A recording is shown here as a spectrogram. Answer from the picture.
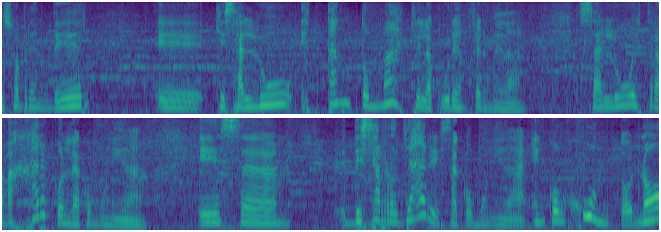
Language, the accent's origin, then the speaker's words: Spanish; Osorno, Los Lagos, Chile; born there; also born or lived in Corral / Santiago; yo nací en Osorno, entonces he vivido una parte importante de mi vida en el campo. Viví, como le contaba, en Corral, pero también he vivido en Santiago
